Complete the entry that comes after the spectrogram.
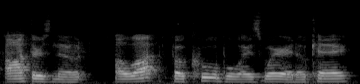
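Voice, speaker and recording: A man's voice: mid-range voice, steady tone, a little slow, darkish tone. A man hosting a comedy podcast, reading fan fiction aloud with casual, jokey banter and ready laughter.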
